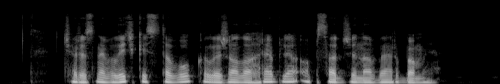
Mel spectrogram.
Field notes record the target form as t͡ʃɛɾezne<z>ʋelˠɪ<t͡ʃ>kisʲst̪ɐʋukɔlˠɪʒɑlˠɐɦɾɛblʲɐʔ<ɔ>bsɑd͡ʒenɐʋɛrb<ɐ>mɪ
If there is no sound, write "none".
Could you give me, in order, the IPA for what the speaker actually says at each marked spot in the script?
none, t͡ʃ, ɔ, ɐ

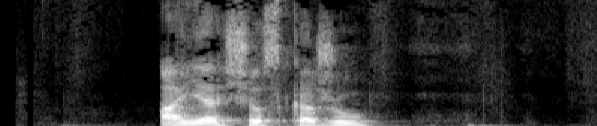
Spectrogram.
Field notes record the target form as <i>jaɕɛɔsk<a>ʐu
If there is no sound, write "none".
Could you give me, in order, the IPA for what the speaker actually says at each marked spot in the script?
a, a

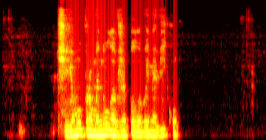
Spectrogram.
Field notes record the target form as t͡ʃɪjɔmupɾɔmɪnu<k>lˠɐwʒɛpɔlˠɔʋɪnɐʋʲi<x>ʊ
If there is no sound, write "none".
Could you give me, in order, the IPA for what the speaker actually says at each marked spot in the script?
none, k

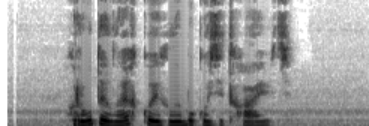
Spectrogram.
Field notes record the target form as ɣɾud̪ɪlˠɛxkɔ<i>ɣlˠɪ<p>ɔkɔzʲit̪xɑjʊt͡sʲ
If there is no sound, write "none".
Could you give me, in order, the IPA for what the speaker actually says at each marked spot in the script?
i, b

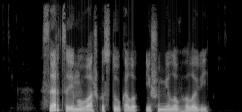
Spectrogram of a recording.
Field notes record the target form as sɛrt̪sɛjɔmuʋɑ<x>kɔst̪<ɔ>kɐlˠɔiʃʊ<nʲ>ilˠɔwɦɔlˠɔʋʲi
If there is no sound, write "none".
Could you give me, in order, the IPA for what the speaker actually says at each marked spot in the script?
ʃ, u, mʲ

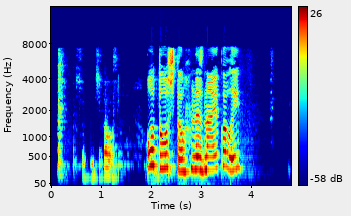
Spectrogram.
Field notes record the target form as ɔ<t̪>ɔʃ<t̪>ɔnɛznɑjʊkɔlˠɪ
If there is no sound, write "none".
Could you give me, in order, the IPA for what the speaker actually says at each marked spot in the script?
t̪, t̪

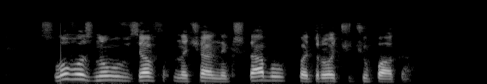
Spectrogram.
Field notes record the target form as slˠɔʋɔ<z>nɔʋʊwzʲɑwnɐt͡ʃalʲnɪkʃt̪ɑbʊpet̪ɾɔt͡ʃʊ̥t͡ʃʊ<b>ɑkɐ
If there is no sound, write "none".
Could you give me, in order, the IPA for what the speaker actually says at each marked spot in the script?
z, p

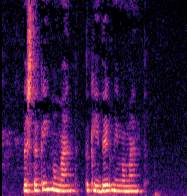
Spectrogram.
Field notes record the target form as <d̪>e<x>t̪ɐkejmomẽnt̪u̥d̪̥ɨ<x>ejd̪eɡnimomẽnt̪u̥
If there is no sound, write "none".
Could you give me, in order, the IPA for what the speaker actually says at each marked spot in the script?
d̪, ʃ, k

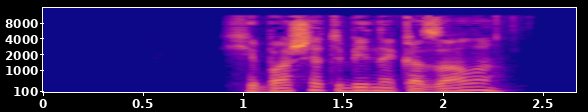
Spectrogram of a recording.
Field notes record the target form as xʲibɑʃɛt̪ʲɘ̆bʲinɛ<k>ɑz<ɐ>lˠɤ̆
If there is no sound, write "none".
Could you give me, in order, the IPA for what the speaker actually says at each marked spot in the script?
k, ɑ

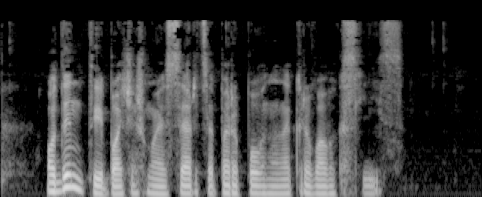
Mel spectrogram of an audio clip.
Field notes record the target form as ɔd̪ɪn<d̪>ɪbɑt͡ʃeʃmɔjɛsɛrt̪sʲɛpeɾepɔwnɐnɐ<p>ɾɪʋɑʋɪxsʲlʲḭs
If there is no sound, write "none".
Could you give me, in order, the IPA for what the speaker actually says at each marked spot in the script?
t̪, k

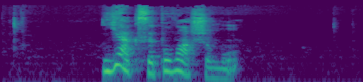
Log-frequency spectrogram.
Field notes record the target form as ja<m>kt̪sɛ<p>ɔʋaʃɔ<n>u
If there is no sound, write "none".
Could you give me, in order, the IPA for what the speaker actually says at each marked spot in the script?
none, p, m

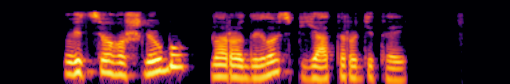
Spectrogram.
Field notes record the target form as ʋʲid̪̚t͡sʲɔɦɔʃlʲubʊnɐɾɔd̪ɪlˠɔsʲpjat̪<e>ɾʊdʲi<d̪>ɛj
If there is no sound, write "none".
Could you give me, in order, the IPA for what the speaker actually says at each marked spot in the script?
e, t̪

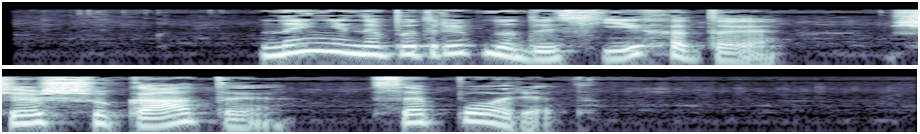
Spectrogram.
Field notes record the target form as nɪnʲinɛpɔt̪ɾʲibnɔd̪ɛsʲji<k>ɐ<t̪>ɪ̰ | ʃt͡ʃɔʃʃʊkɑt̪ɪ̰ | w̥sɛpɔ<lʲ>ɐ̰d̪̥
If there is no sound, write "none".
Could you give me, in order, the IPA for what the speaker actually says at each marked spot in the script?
x, t̪, ɾʲ

